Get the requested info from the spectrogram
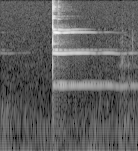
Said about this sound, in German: Jetzt aber mal ein Schlückchen. Vorher müssen wir natürlich jetzt mal anstoßen.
